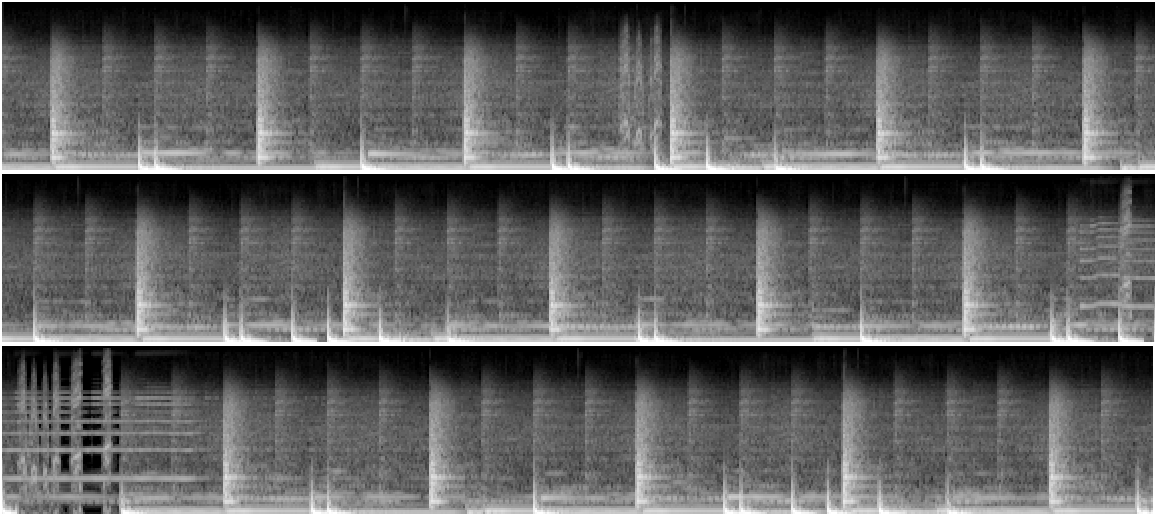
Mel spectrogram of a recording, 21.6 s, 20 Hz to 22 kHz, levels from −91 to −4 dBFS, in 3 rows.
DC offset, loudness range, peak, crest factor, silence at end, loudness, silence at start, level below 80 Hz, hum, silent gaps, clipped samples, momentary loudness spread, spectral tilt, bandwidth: under 0.1%; 2 LU; 0 dBFS; 14 dB; 0 s; -17 LUFS; 0 s; -16 dBFS; none; none; under 0.1%; 11 LU; -6.5 dB/octave; 9.6 kHz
